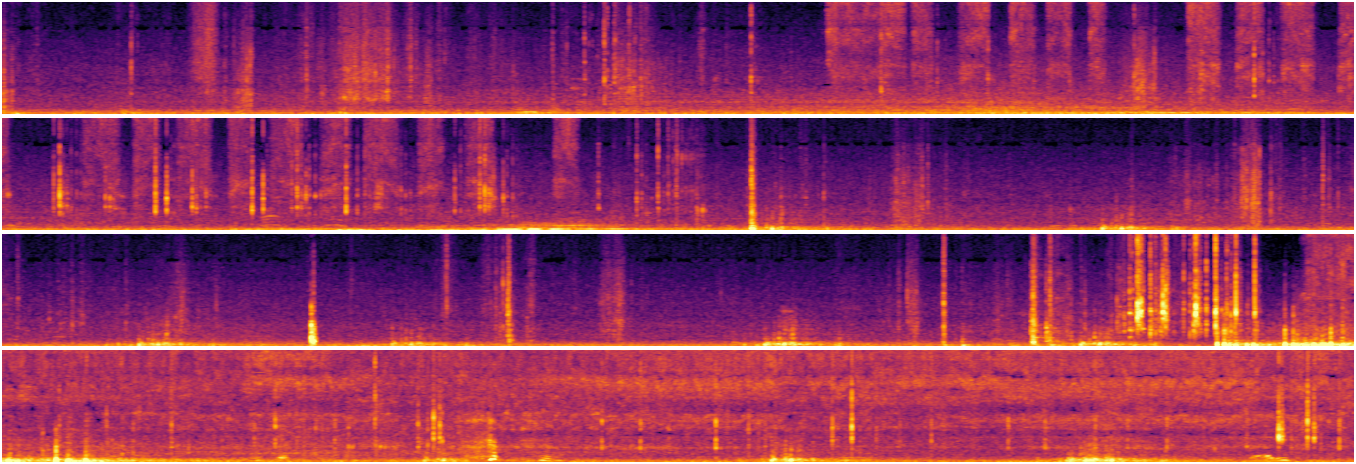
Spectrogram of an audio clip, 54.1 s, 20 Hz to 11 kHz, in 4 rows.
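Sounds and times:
aerosol spray can hissing: 8.2s - 19.4s, 40.0s - 54.0s.

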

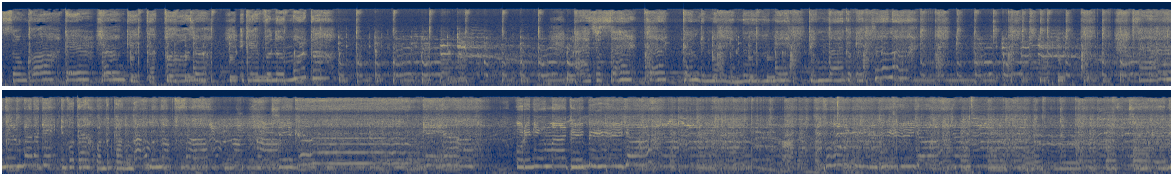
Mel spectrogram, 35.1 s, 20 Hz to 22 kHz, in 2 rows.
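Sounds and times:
song on portable radio: 0.0s - 35.0s.

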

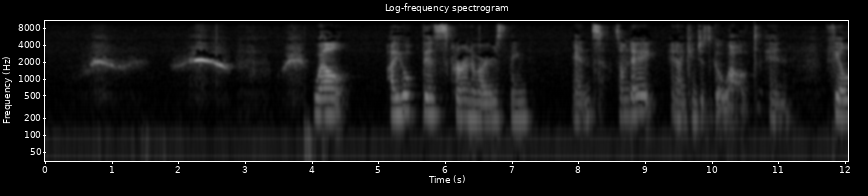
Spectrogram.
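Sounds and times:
person whistling gliding notes: 0.6s - 2.9s.

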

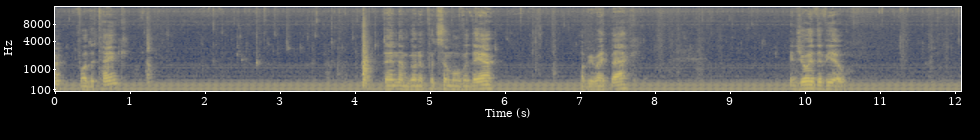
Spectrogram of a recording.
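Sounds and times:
aquarium hum: 0.0s - 12.0s
water trickling: 0.0s - 12.0s.

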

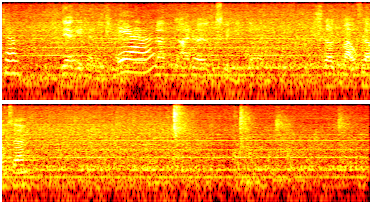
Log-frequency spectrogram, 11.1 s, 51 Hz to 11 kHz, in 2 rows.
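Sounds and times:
sawmill machinery hum: 0.0s - 11.0s.

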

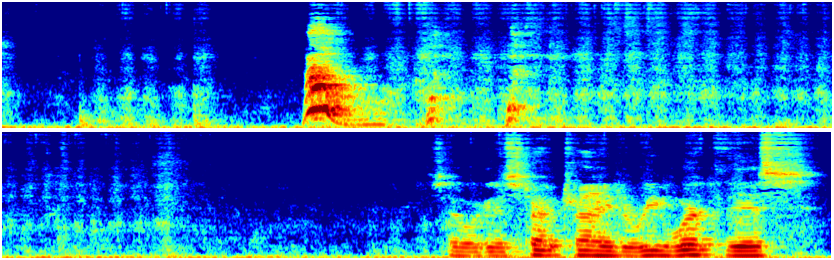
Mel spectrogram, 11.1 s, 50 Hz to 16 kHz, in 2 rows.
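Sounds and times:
dog barking or yelping: 2.0s - 3.6s
oil stick scratching on paper: 2.4s - 6.8s.

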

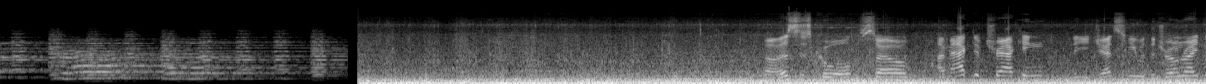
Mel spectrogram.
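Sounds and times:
background music: 0.0s - 3.5s
jet ski running on water: 3.6s - 12.0s
wind buffeting microphone: 3.6s - 12.0s.

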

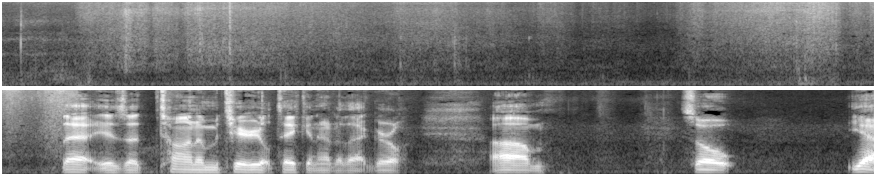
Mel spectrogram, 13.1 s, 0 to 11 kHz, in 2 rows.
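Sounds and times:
leaves rustling: 0.5s - 7.5s.

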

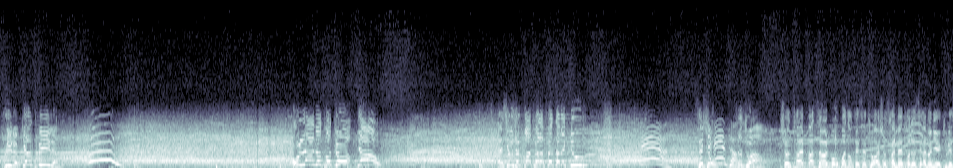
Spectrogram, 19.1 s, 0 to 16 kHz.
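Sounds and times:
crowd applauding and cheering: 0.0s - 19.0s.

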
